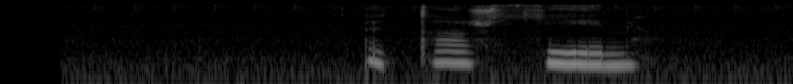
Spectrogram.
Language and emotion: Russian, sad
